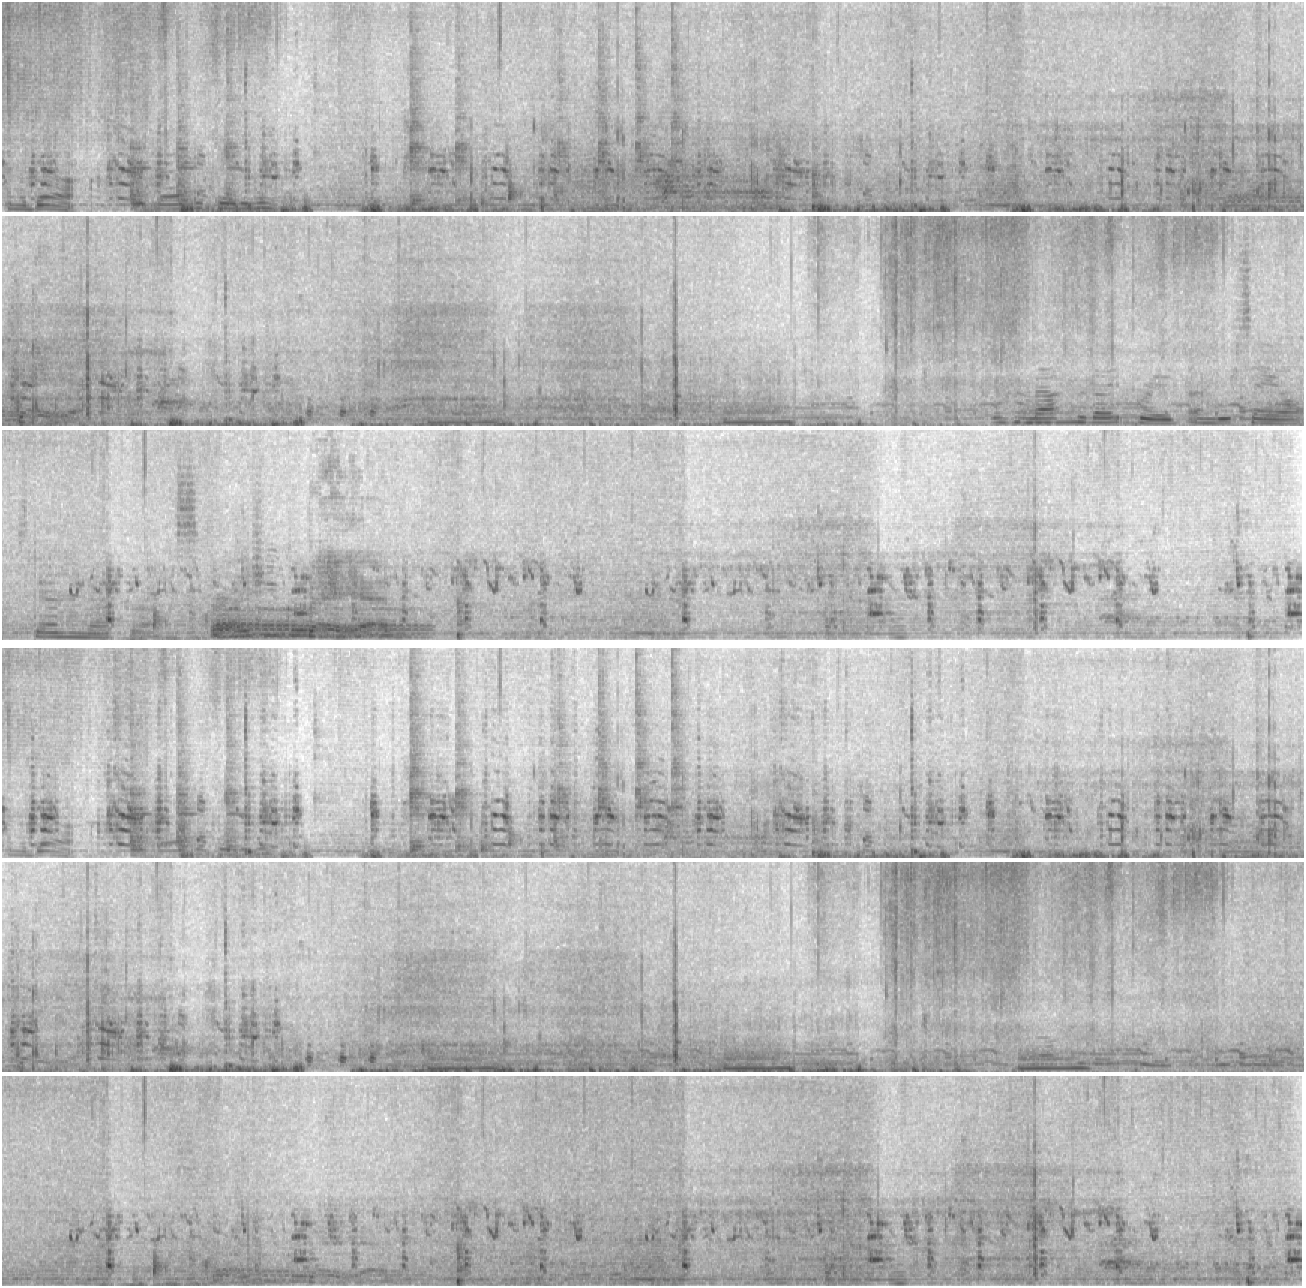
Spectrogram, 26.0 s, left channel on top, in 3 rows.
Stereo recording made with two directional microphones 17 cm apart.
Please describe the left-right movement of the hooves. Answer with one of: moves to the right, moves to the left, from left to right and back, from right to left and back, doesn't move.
moves to the right.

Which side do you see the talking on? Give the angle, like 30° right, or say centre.
60° left.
